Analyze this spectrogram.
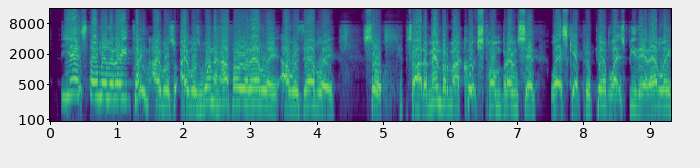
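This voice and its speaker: A man with a high pitch and lively intonation, moderate pace, very even loudness, and dry, close sound with no echo. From Scotland. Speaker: former professional boxer. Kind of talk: casual podcast interview. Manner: halting, repeats words.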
